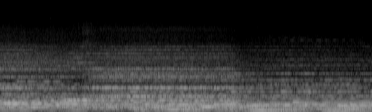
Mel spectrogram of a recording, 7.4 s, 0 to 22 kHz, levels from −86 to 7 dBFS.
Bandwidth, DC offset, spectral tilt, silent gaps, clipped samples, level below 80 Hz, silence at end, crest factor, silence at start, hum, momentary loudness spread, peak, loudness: 10 kHz; under 0.1%; -8.5 dB/octave; none; under 0.1%; -48 dBFS; 0 s; 14 dB; 0 s; none; 3 LU; -18 dBFS; -33 LUFS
